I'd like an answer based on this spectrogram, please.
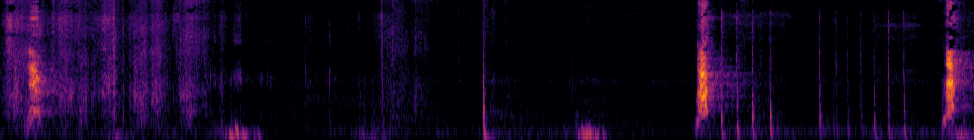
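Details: Frightened female German Shepherd puppy confronting a fake deer; a few scattered barks separated by long quiet gaps, with soft thumps and low rumbling in between.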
